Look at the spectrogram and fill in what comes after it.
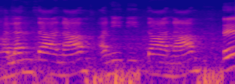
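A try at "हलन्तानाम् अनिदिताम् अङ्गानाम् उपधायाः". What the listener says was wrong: अनिदिता नाम कहाँ लिखा बेवकूफ तरीका? अलग अलग नहीं पढ़ पाते हो वृत्ति को? अरे षष्ठ्यंत पद अलग अलग बोलो।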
